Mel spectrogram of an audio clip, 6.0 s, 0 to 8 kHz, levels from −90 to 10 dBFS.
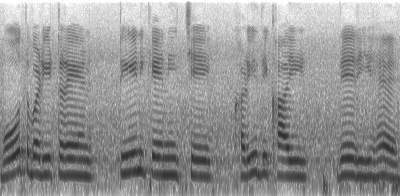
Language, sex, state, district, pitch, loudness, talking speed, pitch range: Hindi, female, Haryana, Charkhi Dadri, 215 Hz, -14 LUFS, 110 wpm, 205-235 Hz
